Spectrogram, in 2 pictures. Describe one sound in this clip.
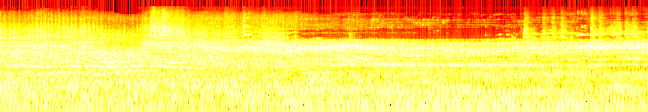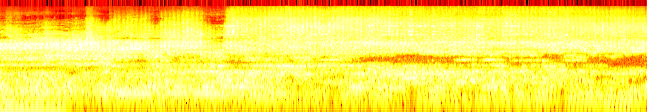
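A tractor engine runs with a steady low rumble.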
